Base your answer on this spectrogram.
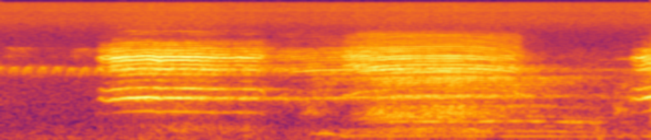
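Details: Goat on a goat farm giving two drawn-out, quavering bleats, each lasting close to a second, with a faint low murmur underneath.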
